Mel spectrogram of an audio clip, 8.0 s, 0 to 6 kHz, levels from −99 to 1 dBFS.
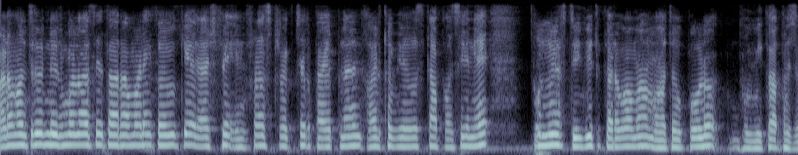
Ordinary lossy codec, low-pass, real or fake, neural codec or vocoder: none; 5.4 kHz; fake; codec, 32 kHz, 1.9 kbps, SNAC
